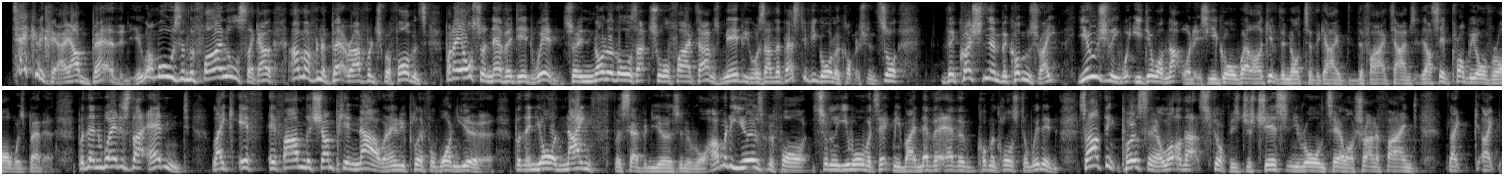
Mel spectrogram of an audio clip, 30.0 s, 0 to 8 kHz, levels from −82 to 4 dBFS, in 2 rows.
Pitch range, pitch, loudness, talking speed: 145-240 Hz, 180 Hz, -19 LUFS, 285 wpm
